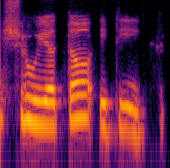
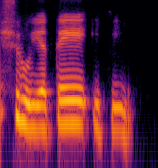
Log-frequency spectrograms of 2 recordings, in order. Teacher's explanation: और श्रूयते इति, यहाँ पर भी एकार है, उसकी एचो यवा अयादि संधि होनी चाहिए थी, वो होकर फिर वहां से लोप होकर श्रूयत इति, ऐसा अय का यकार निकल जाता है और सिर्फ अ सुनाई देता है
